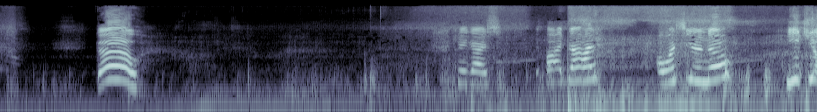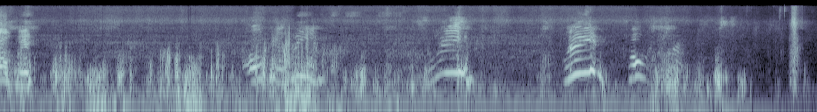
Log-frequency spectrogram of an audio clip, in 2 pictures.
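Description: A sled scrapes and hisses over snow.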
